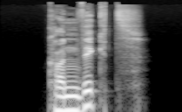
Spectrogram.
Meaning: genitive singular of Konvikt
- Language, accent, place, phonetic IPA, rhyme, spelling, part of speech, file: German, Germany, Berlin, [kɔnˈvɪkt͡s], -ɪkt͡s, Konvikts, noun, De-Konvikts.ogg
